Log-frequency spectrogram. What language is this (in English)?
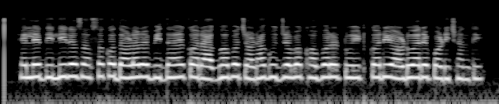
Odia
